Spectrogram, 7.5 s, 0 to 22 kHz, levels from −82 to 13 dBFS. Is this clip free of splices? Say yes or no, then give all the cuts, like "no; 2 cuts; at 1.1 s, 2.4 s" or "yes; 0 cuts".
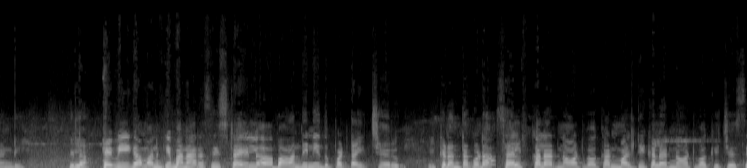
no; 3 cuts; at 0.9 s, 2.7 s, 5.0 s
